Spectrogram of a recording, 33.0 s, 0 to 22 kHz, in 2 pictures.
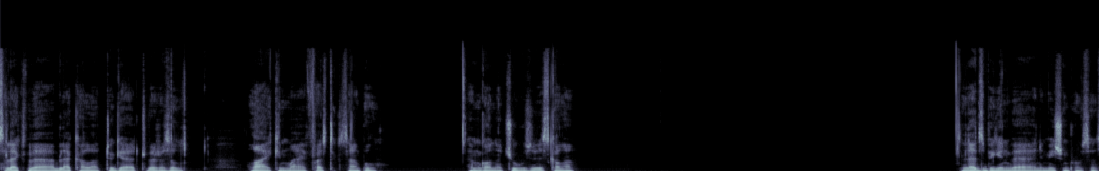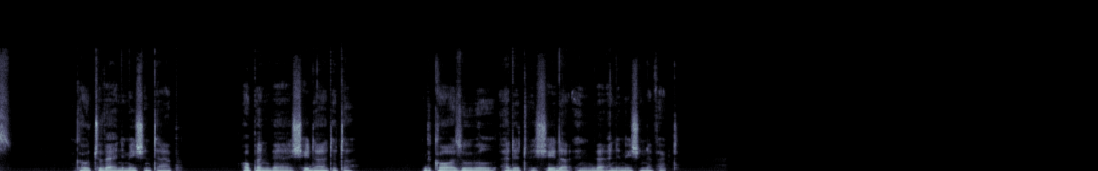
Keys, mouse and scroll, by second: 2.1 click, 8.3 scroll down 1, 8.4-9.0 middle drag, 9.0 scroll down 3, 9.2-9.6 middle drag, 9.6 scroll up 4, 9.9-12.1 middle drag, 12.1 click, 12.9 scroll down 2, 13.1-13.9 middle drag, 13.9 scroll down 3, 14.2-14.6 middle drag, 14.6-15.2 scroll up 7, 15.2-15.8 middle drag, 15.8-17.5 scroll down 2, 17.5-17.9 scroll down 1, 17.9 click, 22.9-27.7 drag, 27.7-29.2 scroll up 2, 29.2 click, 30.0-30.4 scroll up 6, 30.6-31.3 middle drag, 31.3-32.0 scroll up 4, 32.0-32.5 scroll down 3, 32.5-32.9 middle drag.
